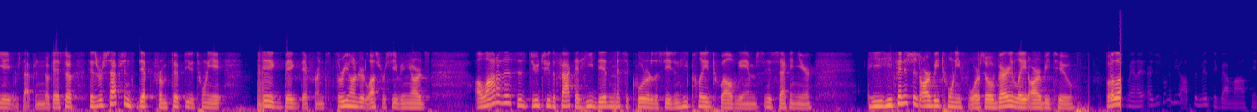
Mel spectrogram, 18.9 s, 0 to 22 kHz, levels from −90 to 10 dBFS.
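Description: It's a speech recording over what sounds like a G.711 telephone path, band-limited below 4 kHz, with two kinds of trouble. The first is packet loss with the last packet repeated. At 3.88–3.96 s (80 ms, just before "big difference"), 6.84–6.94 s (100 ms), 9.20–9.26 s (60 ms, between "fact that he did" and "a quarter of the"), 14.68–14.70 s (20 ms, right before "so a very late") and 16.64–16.68 s (40 ms), the receiver filled the hole by replaying the previous chunk. The replays don't line up with the pitch, and the longer runs buzz at about 50 Hz, which fits 20 ms packets. You hear it as a quick robotic stutter. The second is an audio dropout to a faint residue. At 16.81 s the speech cuts out abruptly, not fading, and stays gone to the end of the clip. Only a faint sound remains, about 35 dB below the signal's normal level, so the path after the break stayed live. It's likely the wanted signal was lost before that point.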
